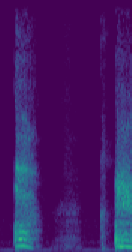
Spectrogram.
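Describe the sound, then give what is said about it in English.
Two harsh, loud coughs separated by a brief pause with a short rasp just before the second, like someone clearing a scratchy throat. “Cough.”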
